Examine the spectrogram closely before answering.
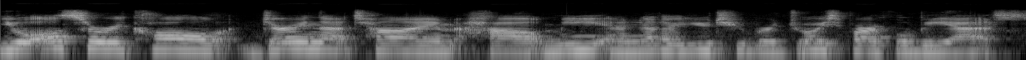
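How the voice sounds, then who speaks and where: A woman's somewhat breathy voice keeps a moderate pace. She barely pauses at all. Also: medium pitch for a woman, ordinary pitch variation. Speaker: YouTube commentator. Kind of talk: commentary monologue.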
